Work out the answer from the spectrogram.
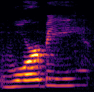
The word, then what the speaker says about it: Warby: money yes it was Monday I went to Warby Parker I think that's how you pronounce the first word it's w AR B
